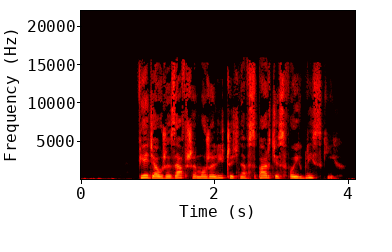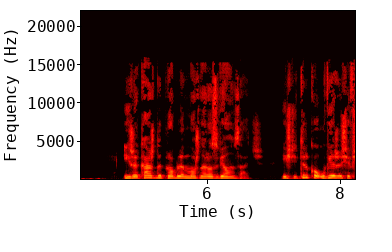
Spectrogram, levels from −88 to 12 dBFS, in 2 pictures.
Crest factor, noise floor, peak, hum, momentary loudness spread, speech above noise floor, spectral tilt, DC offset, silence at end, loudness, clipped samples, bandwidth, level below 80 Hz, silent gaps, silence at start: 18 dB; -70 dBFS; -18 dBFS; none; 12 LU; 36 dB; -3.5 dB/octave; under 0.1%; 0 s; -34 LUFS; under 0.1%; 16 kHz; -72 dBFS; none; 0.05 s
